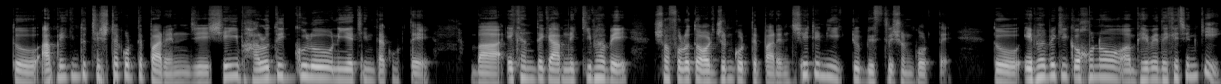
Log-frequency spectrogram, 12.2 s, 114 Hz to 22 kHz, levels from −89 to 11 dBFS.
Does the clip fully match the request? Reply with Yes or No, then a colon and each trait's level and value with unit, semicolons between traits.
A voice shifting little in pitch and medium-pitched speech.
No: average, 4.4 semitones; medium, 155 Hz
